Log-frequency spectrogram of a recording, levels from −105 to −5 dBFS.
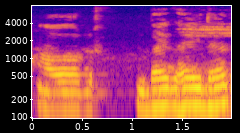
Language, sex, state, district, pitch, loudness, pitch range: Hindi, male, Bihar, Gaya, 145 Hz, -15 LUFS, 135-155 Hz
